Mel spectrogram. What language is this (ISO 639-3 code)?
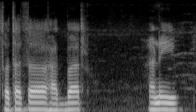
mar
